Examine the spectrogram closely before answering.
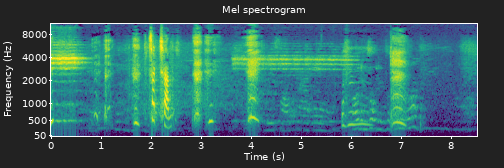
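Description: A young woman laughs close to a phone microphone.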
